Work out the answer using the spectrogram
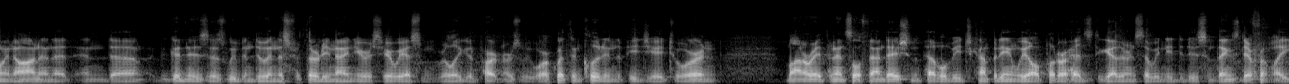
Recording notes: Live at AT&T Pebble Beach Pro Am.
